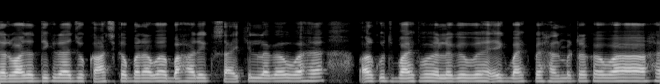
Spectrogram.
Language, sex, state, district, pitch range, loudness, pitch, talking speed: Hindi, male, Haryana, Rohtak, 145-150 Hz, -18 LUFS, 150 Hz, 270 wpm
